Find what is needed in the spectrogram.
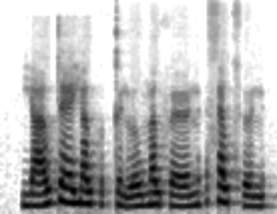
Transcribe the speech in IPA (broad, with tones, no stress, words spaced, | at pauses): jaː˨˥wt̪ɛː˧jɐ˨˧whʊ˨k̚ t̪ɵ˨˩nlo˨wmɐ˧wfœː˨˧n | sɐ˥wt͡sʰɵ˨n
